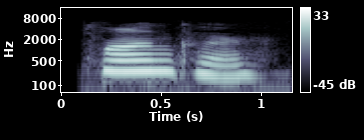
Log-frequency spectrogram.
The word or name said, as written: plonker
